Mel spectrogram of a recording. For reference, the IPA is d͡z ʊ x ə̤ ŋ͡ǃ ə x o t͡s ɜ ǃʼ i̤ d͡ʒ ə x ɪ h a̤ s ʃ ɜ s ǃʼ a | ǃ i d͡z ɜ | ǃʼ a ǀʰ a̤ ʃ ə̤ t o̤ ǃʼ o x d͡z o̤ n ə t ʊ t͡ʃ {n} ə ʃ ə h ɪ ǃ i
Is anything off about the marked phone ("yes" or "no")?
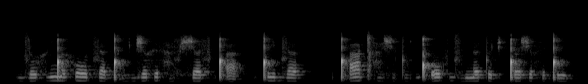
yes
